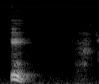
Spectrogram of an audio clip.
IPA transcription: ɪ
